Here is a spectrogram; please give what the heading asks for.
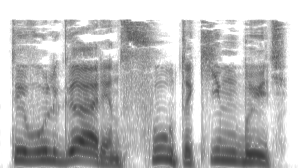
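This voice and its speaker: A man's voice: high-pitched, animated, slow, darkish tone, no echo, clean studio sound, voice pushed up. A man voicing a haughty, sly young noblewoman in a storybook reading. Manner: sly, indignant.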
